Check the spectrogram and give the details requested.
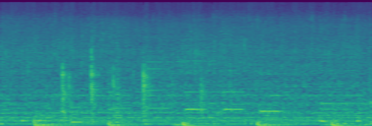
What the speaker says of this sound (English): Continue saute this under medium heat.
